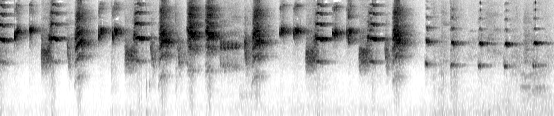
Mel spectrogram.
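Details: Lure song of a long-tailed shrike, used to make sluggish birds sing: loud, scratchy, varied phrases in quick succession, then a run of clear, evenly spaced whistled notes near the end.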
